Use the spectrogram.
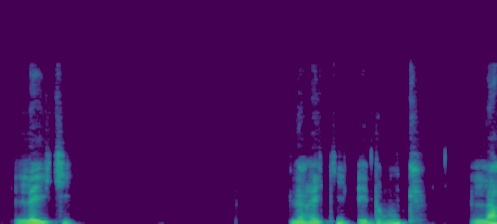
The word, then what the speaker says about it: Reiki: signifie énergie vitale d'ailleurs en japonais Reiki ne se prononce pas avec le r il se prononce Laiki le requi est donc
